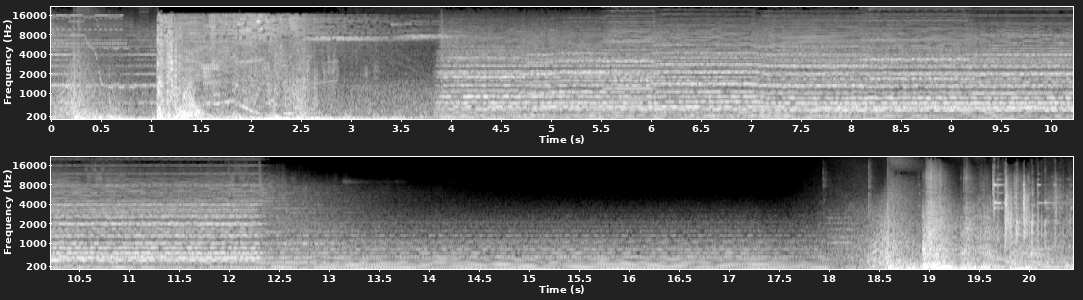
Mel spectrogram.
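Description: A sci-fi nullifier grenade blast and zapping effect: a loud crashing burst gives way to a long, steady electronic humming drone. The drone thins and fades, then a second loud, harsh burst ends the sequence.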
